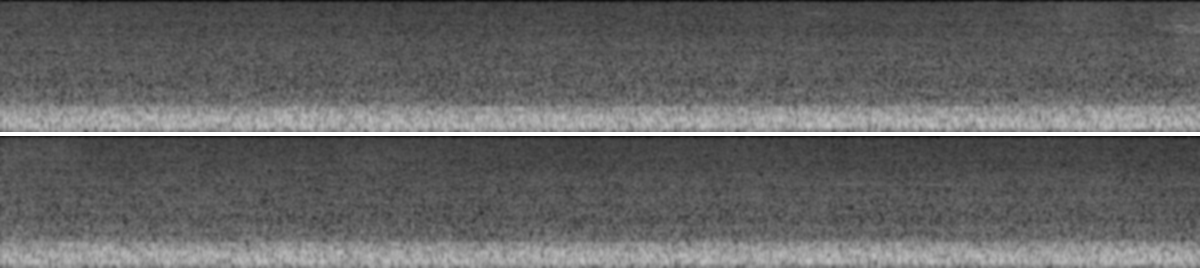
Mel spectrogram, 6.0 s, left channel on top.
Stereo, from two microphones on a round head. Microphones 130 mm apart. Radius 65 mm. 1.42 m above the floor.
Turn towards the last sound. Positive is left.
No sound to turn to.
